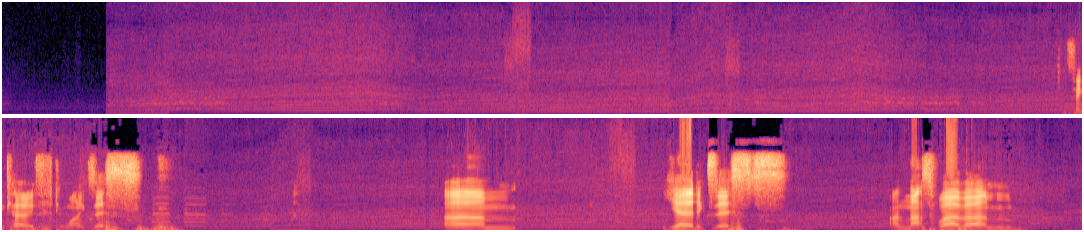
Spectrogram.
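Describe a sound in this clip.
A car engine revs and roars as a car speeds along.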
